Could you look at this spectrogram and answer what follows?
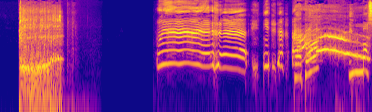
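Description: Acted cartoon crying: a loud, wailing young-child cry with sobbing breaks and a rising pitch.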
